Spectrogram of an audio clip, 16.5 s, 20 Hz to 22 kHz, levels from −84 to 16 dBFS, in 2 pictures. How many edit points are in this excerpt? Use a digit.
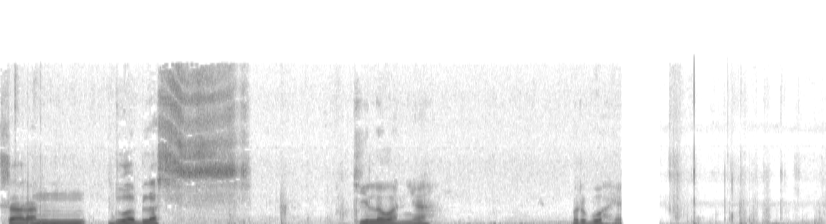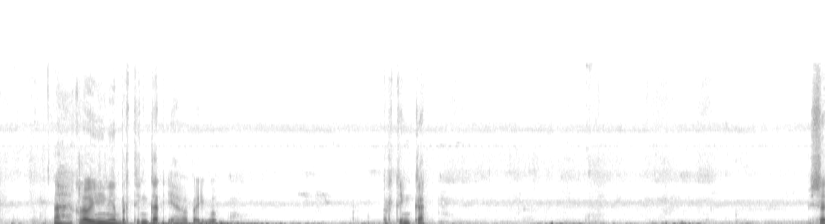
1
